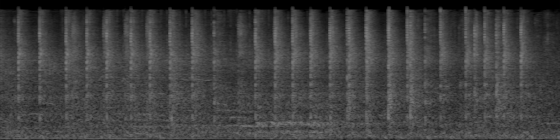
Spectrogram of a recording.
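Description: Airsoft guns firing single shots in a steady stream, about three to four sharp snaps a second, inside a large empty concrete hall.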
